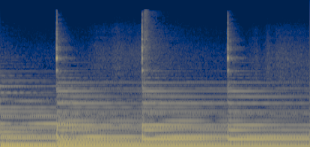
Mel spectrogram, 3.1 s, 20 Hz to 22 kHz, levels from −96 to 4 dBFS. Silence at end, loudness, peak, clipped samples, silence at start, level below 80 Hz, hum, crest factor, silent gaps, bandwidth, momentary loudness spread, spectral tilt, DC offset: 0 s; -26 LUFS; -10 dBFS; under 0.1%; 0 s; -28 dBFS; none; 14 dB; none; 15.5 kHz; 3 LU; -6.5 dB/octave; under 0.1%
